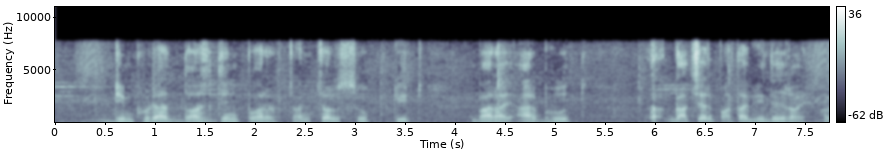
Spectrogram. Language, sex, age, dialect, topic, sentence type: Bengali, male, 18-24, Western, agriculture, statement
